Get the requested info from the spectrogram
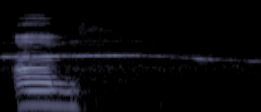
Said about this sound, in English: But one of the sirens coming for us. Yeah.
